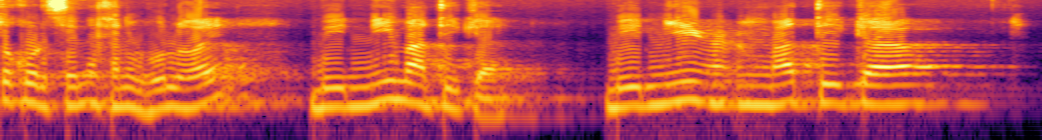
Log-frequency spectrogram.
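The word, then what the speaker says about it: بنعمتك: কা মাতিকা বিনিমাতিকা এখানে একটু আইনটা গলা চেপে উচ্চারণ করব বিনিমাতিকা এটা অনেকজন যারা বাংলা দিয়ে মুখস্ত করছেন এখানে ভুল হয় বিনিমাতিকা বিনিমাতিকা আবু উলাকাবিকা আইন জবর আ লাম ইয়া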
